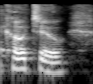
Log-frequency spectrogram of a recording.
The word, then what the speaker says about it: Coatue: kosa kotu Refuge frequently yeah we we uh pronounce it c c cada kotu Cascada is one of my favorite places on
